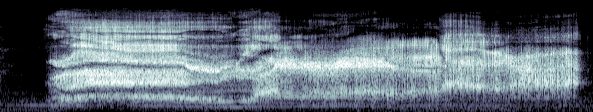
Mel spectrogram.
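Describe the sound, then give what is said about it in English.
A long, guttural yell from deep in caverns rises abruptly and holds for about five seconds, harsh and gravelly with strained, shifting tones, before cutting off sharply. No one speaks. “And then you hear another yell, Rostos, in your head.”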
